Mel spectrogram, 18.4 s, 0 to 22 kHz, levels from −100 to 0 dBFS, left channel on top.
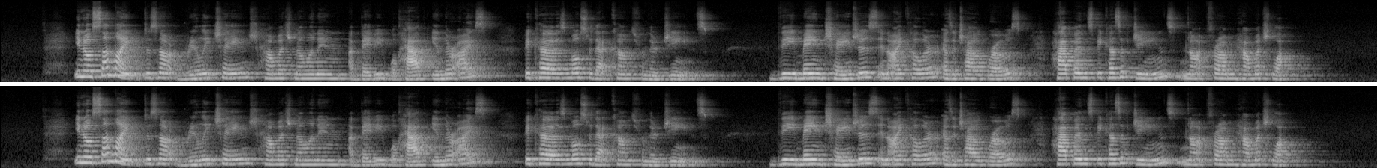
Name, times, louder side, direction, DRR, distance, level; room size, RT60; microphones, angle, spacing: voice 1, 0.7-6.5 7.0-9.4 10.3-13.5 13.8-17.1, equal, 5° left, 5 dB, 0.9 m, -30 dB
15.0 x 5.8 x 5.4 m, 1.1 s
head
